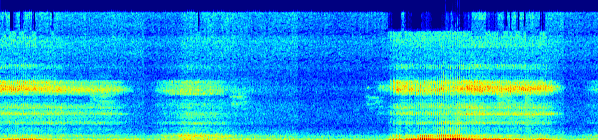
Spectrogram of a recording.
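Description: Loud, deep, rattling snores in repeated breaths, one stronger snort-like snore near the end. Heavy snoring.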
